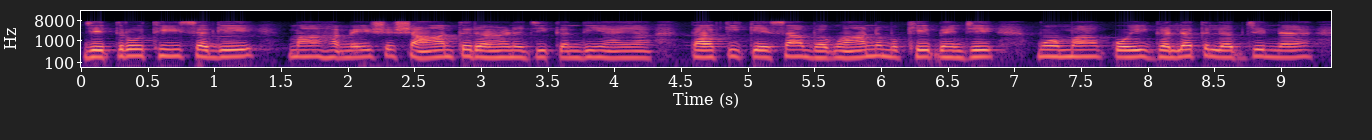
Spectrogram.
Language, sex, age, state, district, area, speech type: Sindhi, female, 45-60, Gujarat, Surat, urban, spontaneous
